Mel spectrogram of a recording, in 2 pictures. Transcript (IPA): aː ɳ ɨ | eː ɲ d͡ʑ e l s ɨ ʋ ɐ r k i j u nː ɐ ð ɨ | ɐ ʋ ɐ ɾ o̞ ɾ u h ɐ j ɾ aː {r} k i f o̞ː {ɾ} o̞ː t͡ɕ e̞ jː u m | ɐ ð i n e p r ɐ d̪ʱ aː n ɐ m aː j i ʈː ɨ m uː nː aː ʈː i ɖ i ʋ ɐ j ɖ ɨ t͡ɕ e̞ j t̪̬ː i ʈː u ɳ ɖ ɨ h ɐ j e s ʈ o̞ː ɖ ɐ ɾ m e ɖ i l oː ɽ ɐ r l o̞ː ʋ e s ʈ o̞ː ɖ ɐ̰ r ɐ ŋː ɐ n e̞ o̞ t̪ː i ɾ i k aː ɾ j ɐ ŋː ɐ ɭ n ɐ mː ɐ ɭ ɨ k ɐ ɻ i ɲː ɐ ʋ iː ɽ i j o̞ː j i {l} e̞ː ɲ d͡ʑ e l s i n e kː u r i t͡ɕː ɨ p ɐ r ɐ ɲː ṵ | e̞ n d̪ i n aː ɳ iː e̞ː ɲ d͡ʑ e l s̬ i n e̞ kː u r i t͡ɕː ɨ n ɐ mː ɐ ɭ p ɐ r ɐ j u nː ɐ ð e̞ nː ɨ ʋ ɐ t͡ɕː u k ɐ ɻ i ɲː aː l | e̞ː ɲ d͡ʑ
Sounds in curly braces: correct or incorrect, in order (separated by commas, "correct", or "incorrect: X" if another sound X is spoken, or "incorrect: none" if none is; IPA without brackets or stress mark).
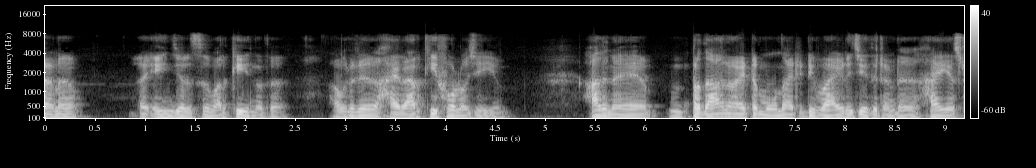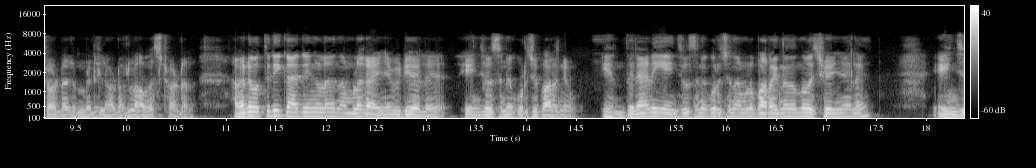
correct, incorrect: ɭ, correct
